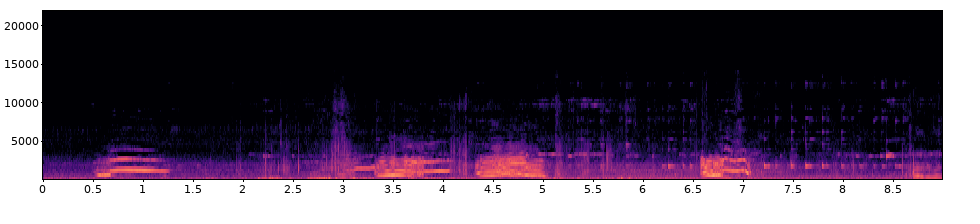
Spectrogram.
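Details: Beagles of red and blue tick and lemon-white coats during hare hunting practice on Crete, Greece, in 2022. Several short, tonal, harmonic bays are spaced a few seconds apart, some wavering, over rustling background and faint voices.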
